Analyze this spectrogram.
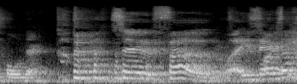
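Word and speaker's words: phở: So, pho. Is that how you pronounce it? I'm sorry. So, technically, we should be saying pho.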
